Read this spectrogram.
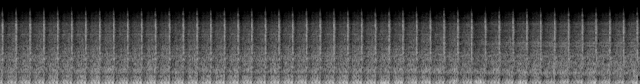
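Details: Eagle Talon ESi engine before rebuild: a sharp, regular metallic knock, about three and a half per second, rides hard over the idle; worn rod bearing knocking.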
